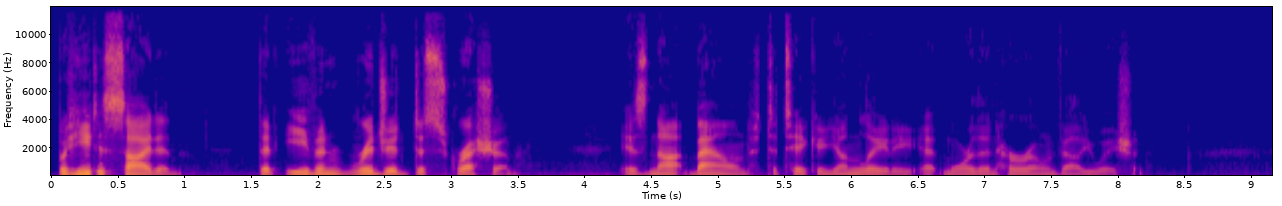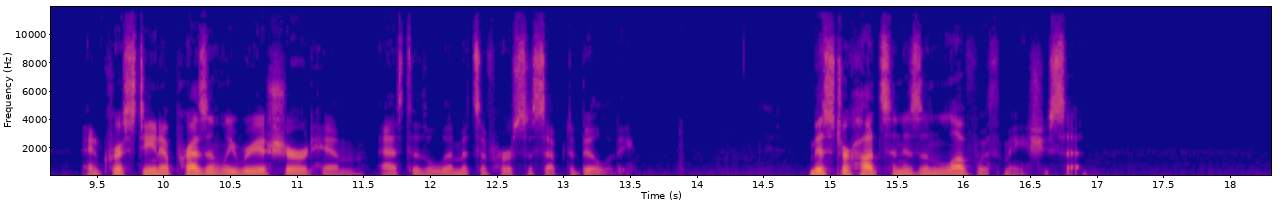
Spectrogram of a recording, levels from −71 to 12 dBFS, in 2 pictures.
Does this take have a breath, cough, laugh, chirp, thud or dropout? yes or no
no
